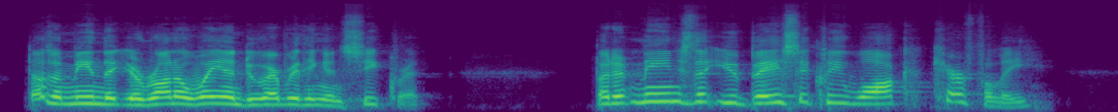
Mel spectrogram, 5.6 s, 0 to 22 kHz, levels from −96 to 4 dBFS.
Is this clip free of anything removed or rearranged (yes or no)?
yes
